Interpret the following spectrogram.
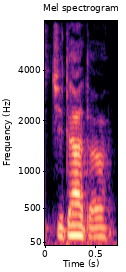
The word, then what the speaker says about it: Jidada: hear the country name it is said as this is jidada with a DA and another da and that gives you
